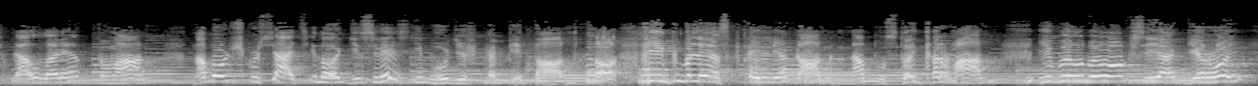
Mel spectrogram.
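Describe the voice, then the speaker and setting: Boastful tipsy officer, unhurried drawl, creaky edge, radio play, effusive, slightly muffled with guitar music. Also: male voice, high voice, exaggerated voice. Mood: tipsy singing. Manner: theatrical, effusive, chuckling and drawling. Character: tipsy, boastful middle-aged army officer, wheedling and blustering. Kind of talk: dramatized radio short story, partly sung.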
